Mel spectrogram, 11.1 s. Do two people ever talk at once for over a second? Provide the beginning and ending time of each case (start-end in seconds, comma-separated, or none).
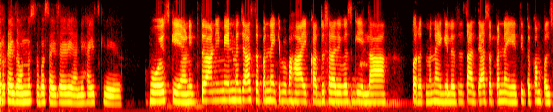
none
